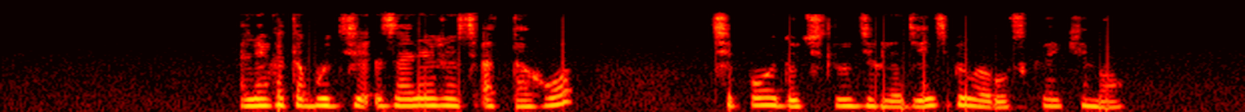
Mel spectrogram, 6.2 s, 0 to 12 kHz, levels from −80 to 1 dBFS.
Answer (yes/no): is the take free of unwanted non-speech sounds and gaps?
yes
